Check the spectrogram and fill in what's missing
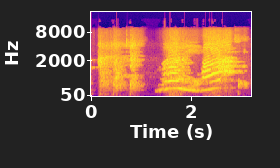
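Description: Schoolchildren in an Islamic religious education class do the tepuk fokus clapping chant, with quick clustered claps followed by sung, chanted voices, loud and close.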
